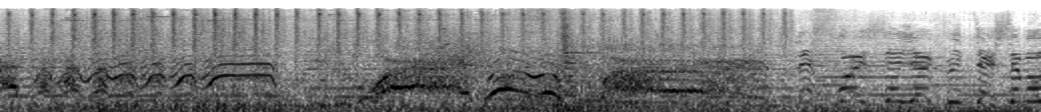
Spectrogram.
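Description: Men yelling and whooping in excitement over film music. Under the first half runs a rapid, even rattle of about ten clicks a second.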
